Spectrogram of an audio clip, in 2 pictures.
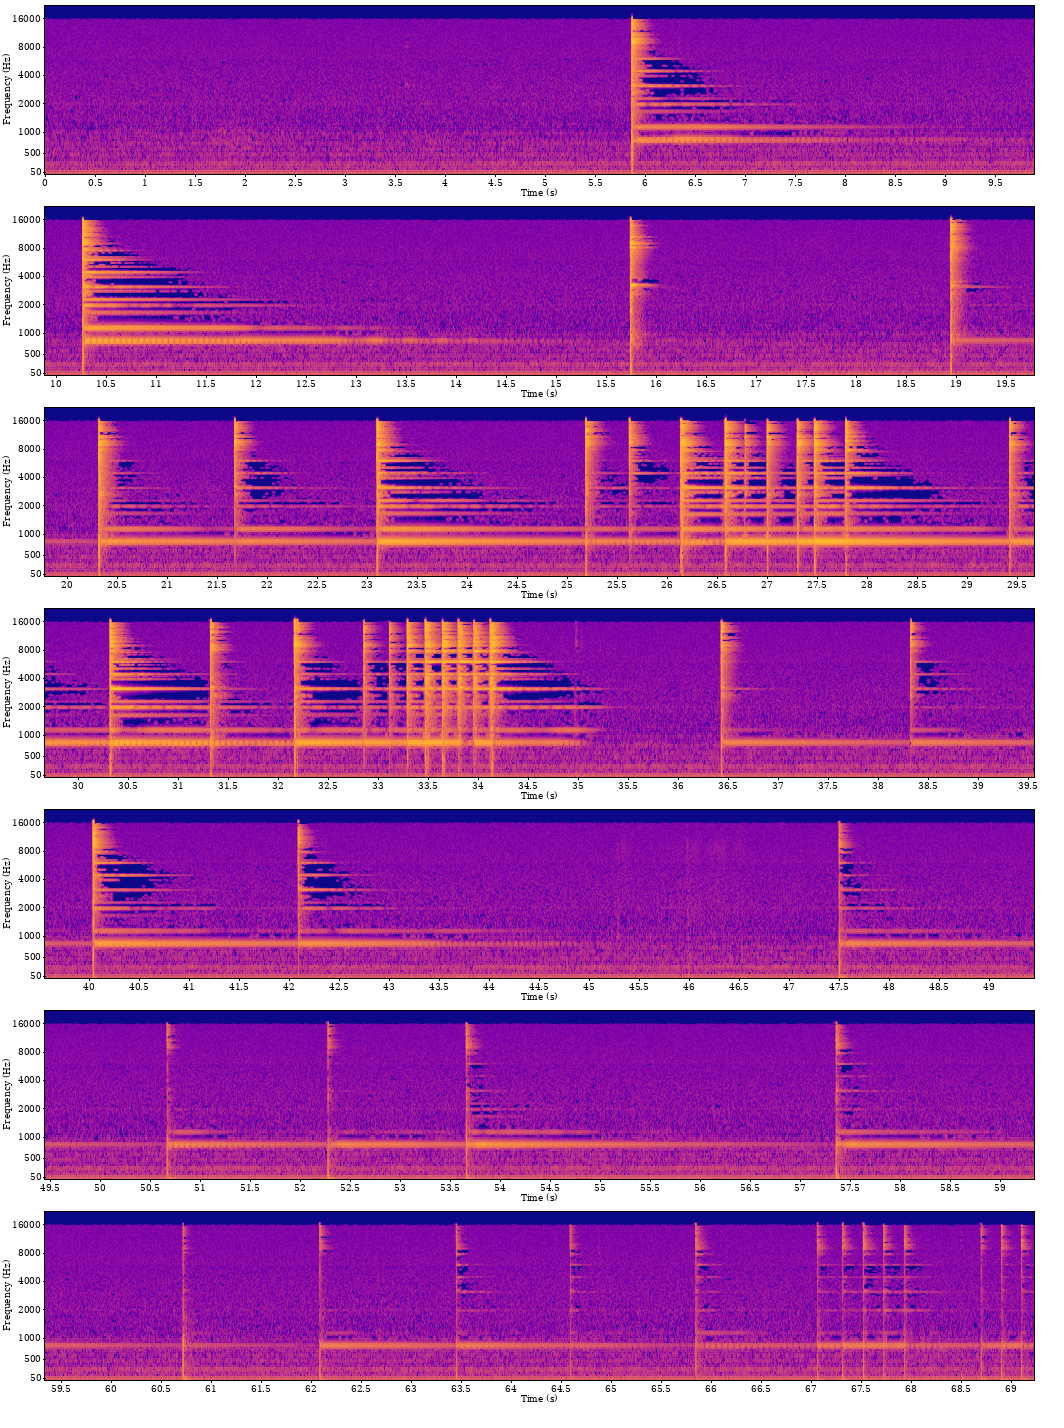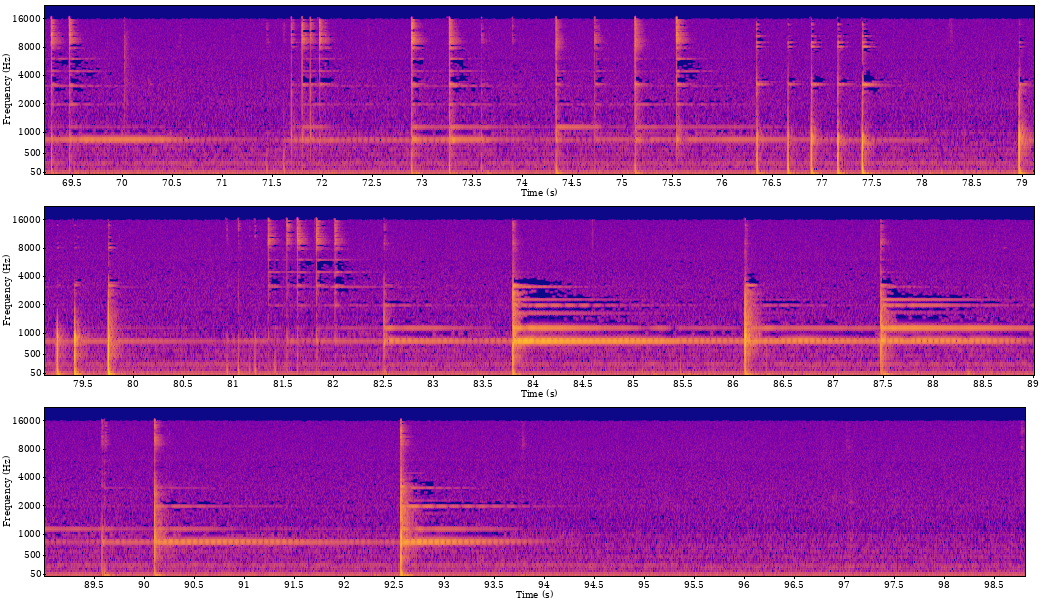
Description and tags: MR Glass and Fingers
Several plings on a glass with the finger and with a spoon, filled with water on different levels.
Nice for percussions.
hit, water, glass, finger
